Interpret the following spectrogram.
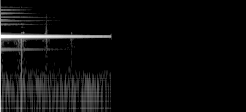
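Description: A single bright, bell-like ding fading away over about a second, then silence.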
